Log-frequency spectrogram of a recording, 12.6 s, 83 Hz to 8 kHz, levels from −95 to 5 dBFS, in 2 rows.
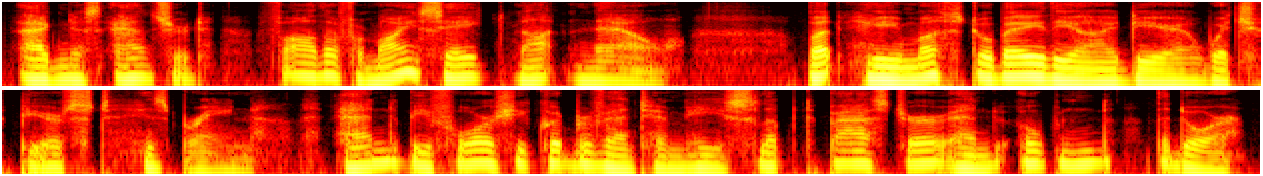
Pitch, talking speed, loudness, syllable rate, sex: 125 Hz, 155 wpm, -19 LUFS, 4.3 syllables/s, male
